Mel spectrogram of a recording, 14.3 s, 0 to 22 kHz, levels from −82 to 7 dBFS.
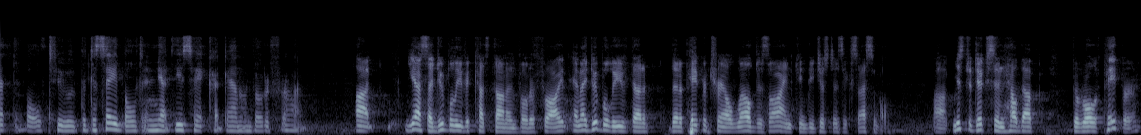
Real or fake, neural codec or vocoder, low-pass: fake; codec, 32 kHz, 1.9 kbps, SNAC; 7.2 kHz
